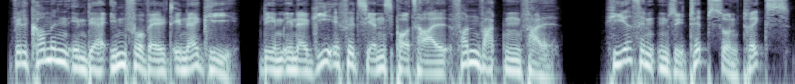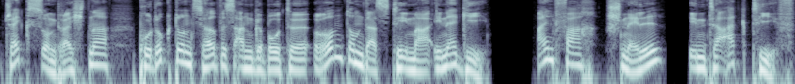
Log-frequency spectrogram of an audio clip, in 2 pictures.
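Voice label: German, male, corporate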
